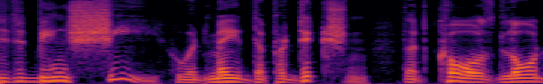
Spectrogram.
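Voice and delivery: ordinary delivery

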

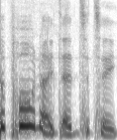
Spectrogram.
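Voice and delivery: high, embarrassed voice rising in pitch. Reading out embarrassing parody film titles, in a high embarrassed voice. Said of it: "my voice goes high when I'm embarrassed".

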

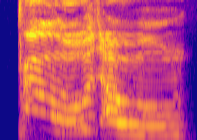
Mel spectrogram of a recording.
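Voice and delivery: put-on very high, long drawn-out old-man yell. Imitating a line from a movie: old man Craig T. Nelson yelling. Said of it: "It sounded like old man Craig T. Nelson".

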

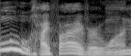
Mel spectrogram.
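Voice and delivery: acted-out high, drawn-out celebratory whoop. Retelling how mom announced good health news at family dinner: imitating mom's cheering. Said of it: "she said it like".

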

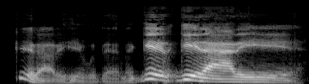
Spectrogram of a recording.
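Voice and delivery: put-on New York accent. Calling a game on a show: put-on New York accent. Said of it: "Gotta get my New York sound accent".

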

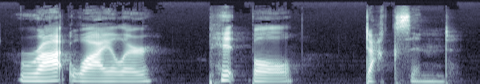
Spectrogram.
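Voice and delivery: said slowly. Answering a quiz prompt with three dog breeds: said slowly. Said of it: "look how slow I said 'em".

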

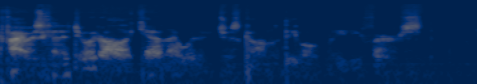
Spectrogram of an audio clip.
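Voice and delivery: very hushed, confiding whisper close to the mic. Answering another speaker into a recording microphone: whispering. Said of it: "Don't whisper it".

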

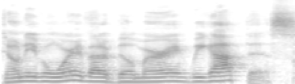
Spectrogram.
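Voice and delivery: usual speaking voice

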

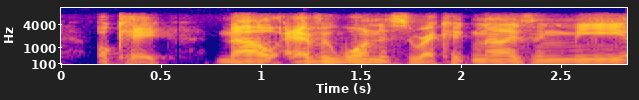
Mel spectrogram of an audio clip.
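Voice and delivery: ordinary talk, nothing marked

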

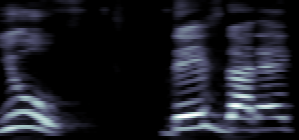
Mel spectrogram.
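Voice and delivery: put-on thick Russian accent. Quoting how a woman spoke English, in heavy Russian-accented English. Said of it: "ela falava um inglês também tipo muito carregado do russo".

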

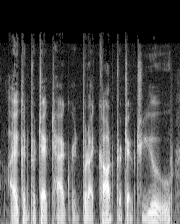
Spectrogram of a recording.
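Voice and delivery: deep, low, slow masked villain voice. Retelling a movie scene where the spider speaks, in Bane voice. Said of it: "You've given him Bane's voice".

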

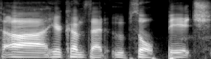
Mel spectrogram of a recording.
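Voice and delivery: very slow muttered aside, dragged out. Retelling what the Walmart employees say: imitating someone muttering under breath. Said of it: "they're saying under their breath".

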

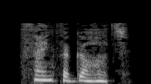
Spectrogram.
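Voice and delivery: breathing the words. Tika speaks as Tasselhoff's eyes finally open, breathing the words. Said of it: "Tika breathed".

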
